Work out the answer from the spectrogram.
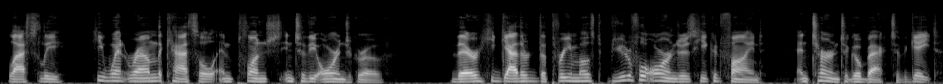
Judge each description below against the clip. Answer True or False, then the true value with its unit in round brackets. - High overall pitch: False (135 Hz)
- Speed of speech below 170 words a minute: False (195 wpm)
